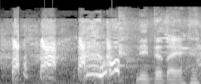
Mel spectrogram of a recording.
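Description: A young man laughs close by.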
